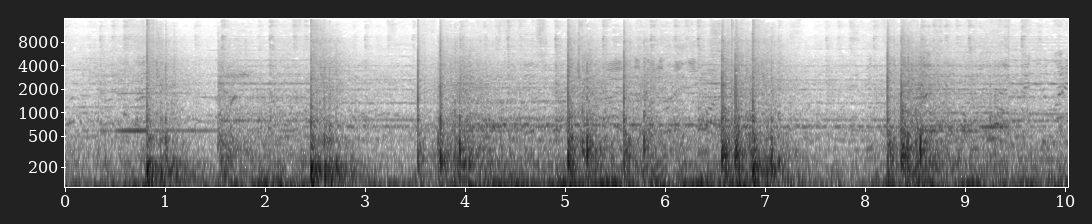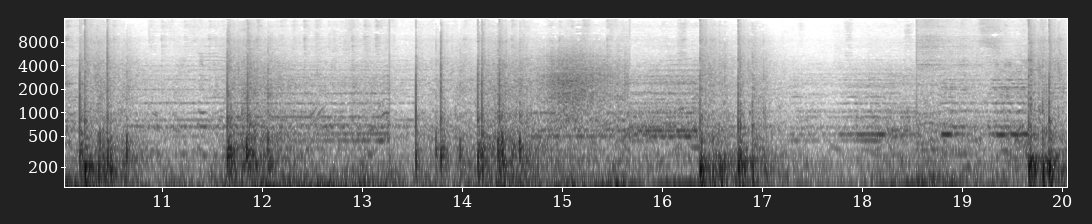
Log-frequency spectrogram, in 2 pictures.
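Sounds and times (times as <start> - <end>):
firework bangs: 0.5 - 9.2, 10.0 - 12.7, 13.3 - 17.3
firework fizzing crackle: 13.5 - 15.7.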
